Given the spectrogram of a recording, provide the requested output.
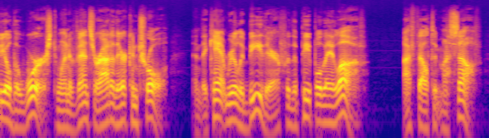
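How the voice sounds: A natural reading voice is heard over a quiet background.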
